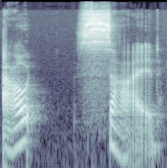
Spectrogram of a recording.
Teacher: The tongue stays up for the t and goes straight into the s sound. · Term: held T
